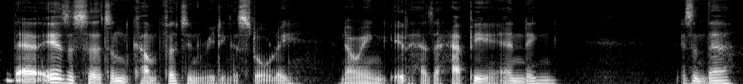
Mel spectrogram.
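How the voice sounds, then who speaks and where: A man playing a reserved aristocratic husband in an intimate romantic period audio drama, speaking formally and haltingly with earnest tenderness in a gravelly, husky voice. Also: sits low, wildly swooping pitch, heavily acted. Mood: gently teasing. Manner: formal, old-fashioned, halting, earnest phrasing.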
